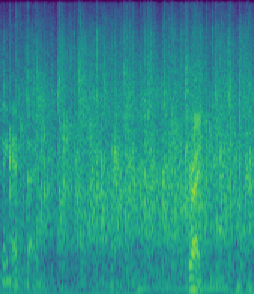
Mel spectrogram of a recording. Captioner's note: audience applauding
